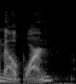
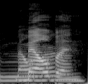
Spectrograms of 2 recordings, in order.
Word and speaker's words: Melbourne: So, at the team trials in Seattle, she qualified to compete in the 200-meter individual event at the 1956 Summer Olympics in Melbourne, Australia. – It's pronounced Melbourne. – Melbourne, Australia. Excuse me. There's no in there.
